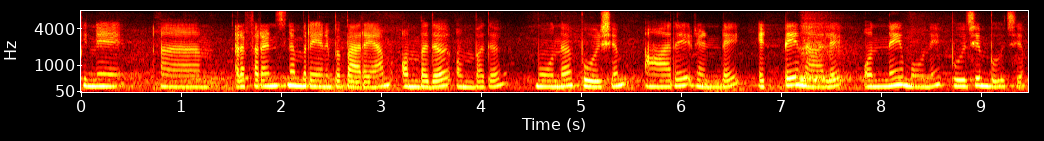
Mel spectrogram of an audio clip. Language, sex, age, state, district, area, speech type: Malayalam, female, 18-30, Kerala, Idukki, rural, spontaneous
